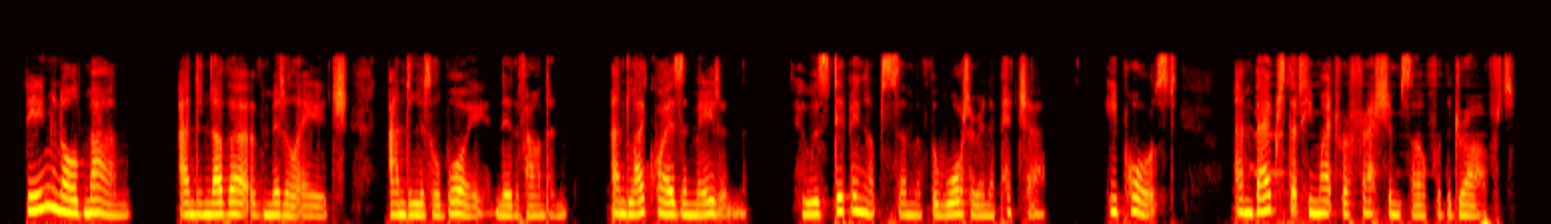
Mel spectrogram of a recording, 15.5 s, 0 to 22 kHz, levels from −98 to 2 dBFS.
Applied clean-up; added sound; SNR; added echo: neural mask model DeepFilterNet 3.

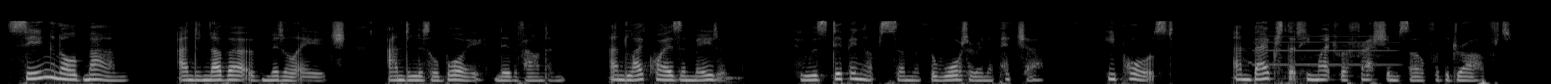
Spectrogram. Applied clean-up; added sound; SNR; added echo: classical method Wiener filter.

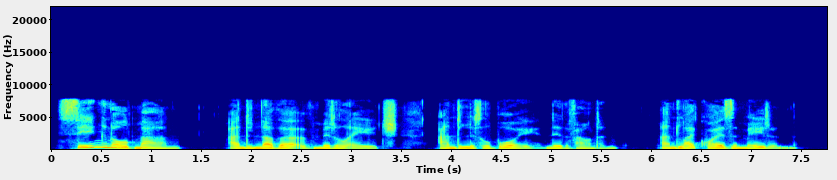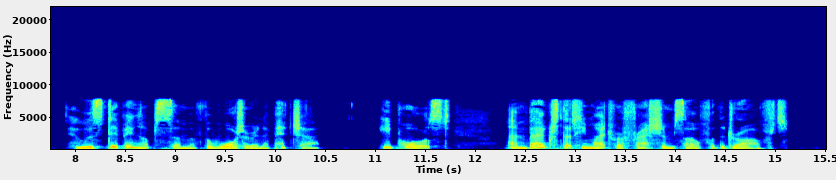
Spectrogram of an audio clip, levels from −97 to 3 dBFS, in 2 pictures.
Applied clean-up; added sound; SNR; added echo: none; none; none; none.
